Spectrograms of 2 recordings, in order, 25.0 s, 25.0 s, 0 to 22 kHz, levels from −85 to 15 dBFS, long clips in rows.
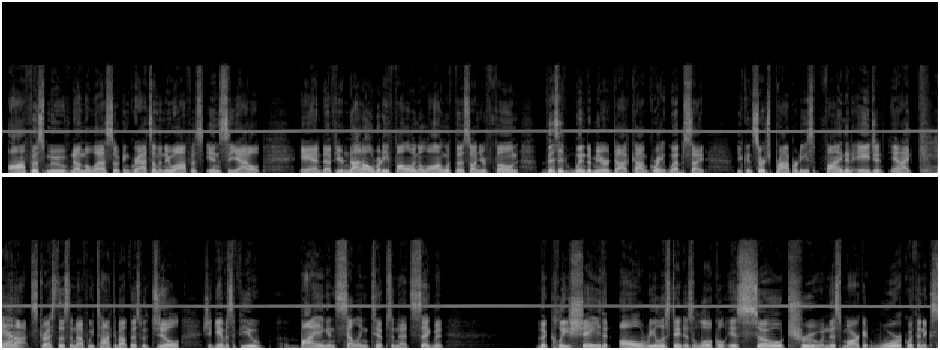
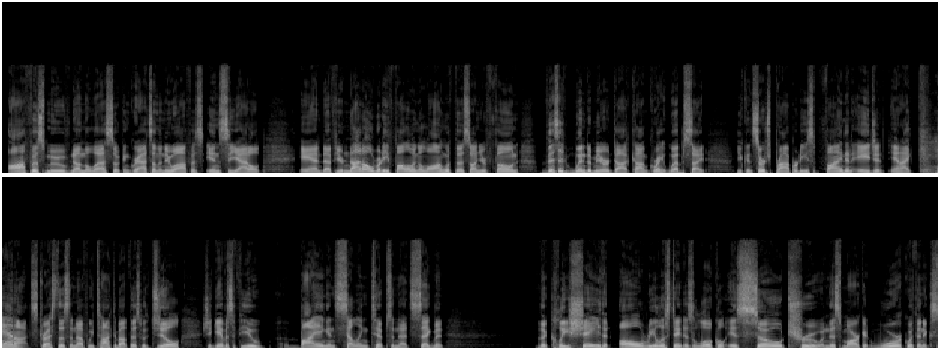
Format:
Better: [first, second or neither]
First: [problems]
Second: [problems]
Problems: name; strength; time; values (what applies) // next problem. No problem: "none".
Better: second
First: high-pitched whine; noticeable; throughout; 5.5 kHz, 15 dB below the speech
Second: none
